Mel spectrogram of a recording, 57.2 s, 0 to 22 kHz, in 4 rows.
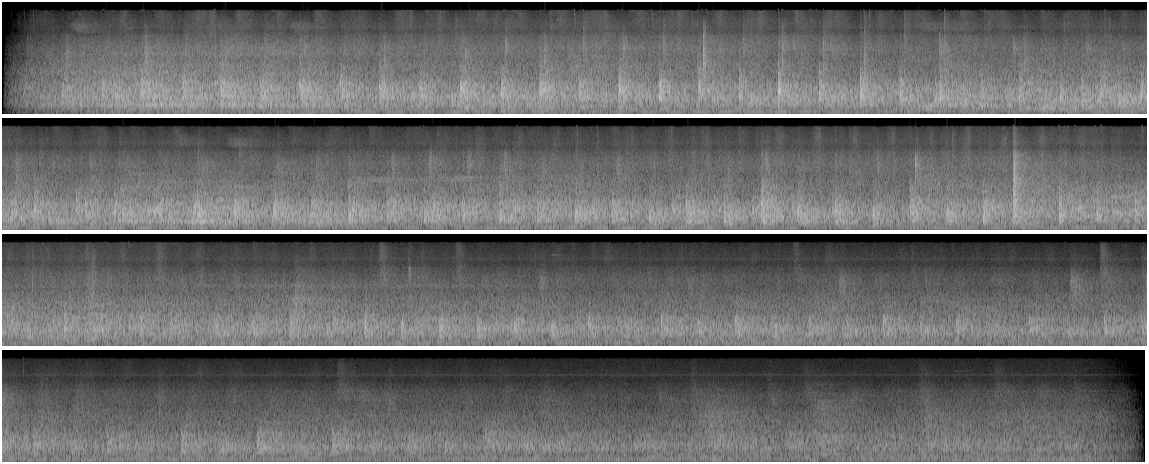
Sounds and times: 0.3s high heels 44.4s

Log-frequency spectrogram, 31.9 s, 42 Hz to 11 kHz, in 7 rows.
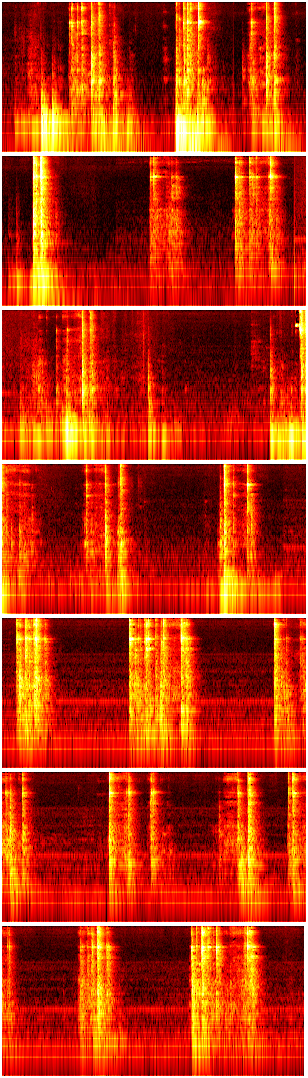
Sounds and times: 2.6s close door 5.5s
2.6s Door latch sound 4.3s

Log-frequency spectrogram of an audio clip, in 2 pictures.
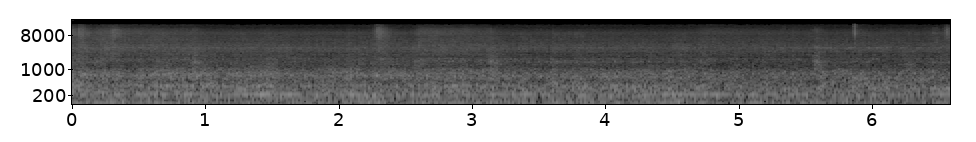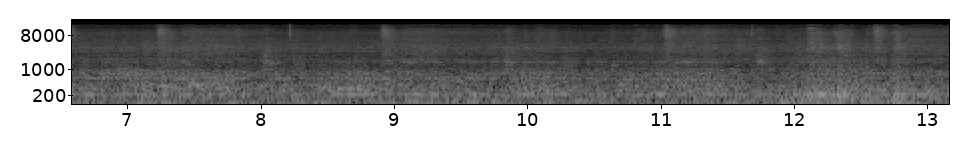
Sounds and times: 0.0s Train - Interior - Slow Down & Stop 13.1s

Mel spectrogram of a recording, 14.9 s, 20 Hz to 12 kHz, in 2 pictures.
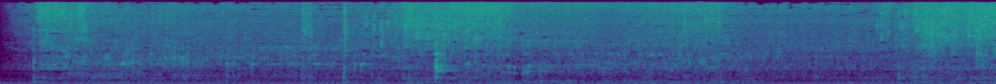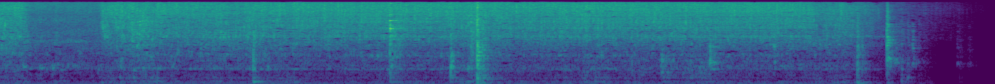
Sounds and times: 1.6s tap running 5.4s
8.3s tap running 14.3s

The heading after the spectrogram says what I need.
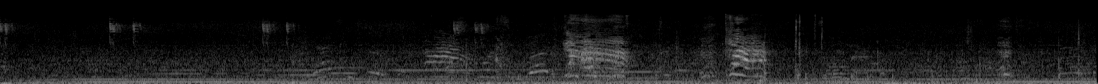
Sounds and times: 0.0s birds 7.0s

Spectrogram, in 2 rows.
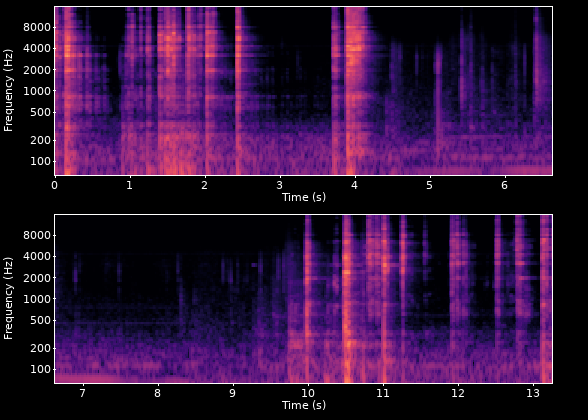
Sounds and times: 0.0s Dishes I moved around in the sink and against eachother 2.9s
9.6s Dishes I moved around in the sink and against eachother 13.2s

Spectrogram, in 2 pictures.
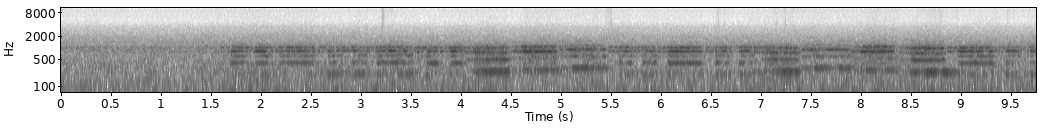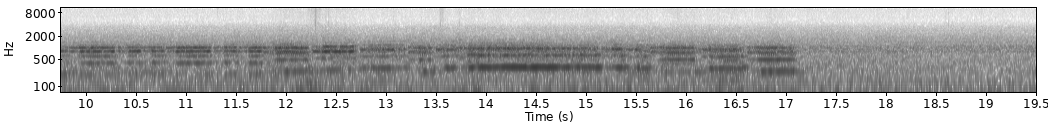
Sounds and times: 1.4s musical road 17.7s

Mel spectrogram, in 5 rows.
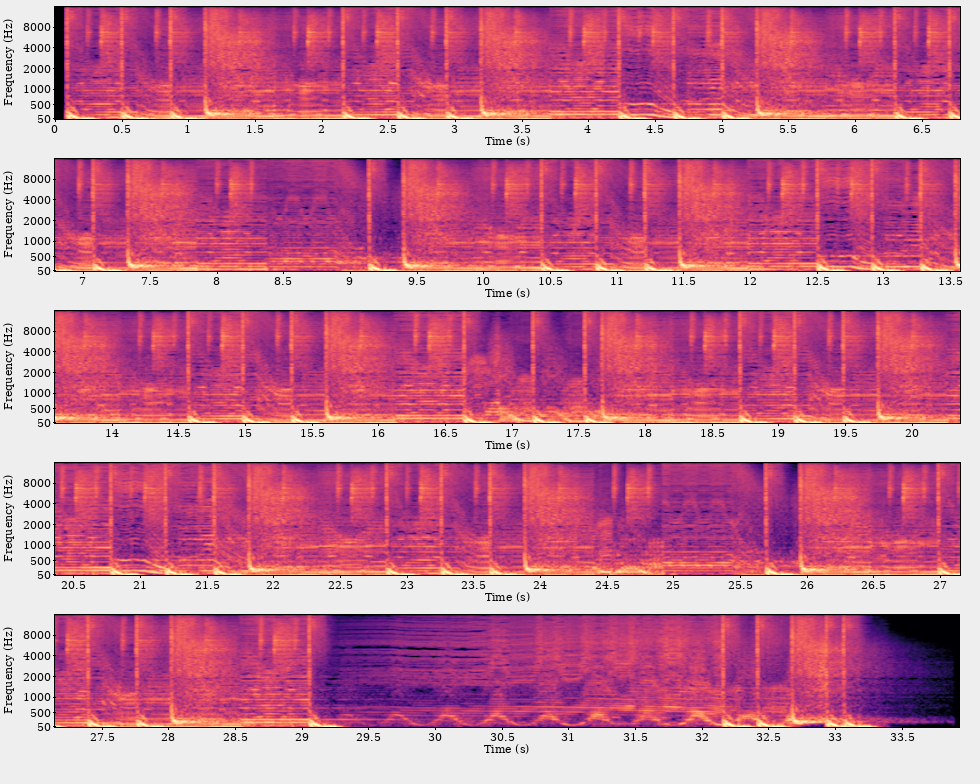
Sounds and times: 0.0s bass 33.4s
0.2s synth 33.0s
1.2s snare 1.7s
3.2s snare 3.8s
5.3s snare 5.8s
7.4s snare 7.9s
9.2s hat 33.5s
9.4s snare 9.8s
11.5s snare 12.0s
15.6s snare 18.2s
19.8s snare 20.9s
26.0s snare 26.5s
28.0s snare 29.1s

